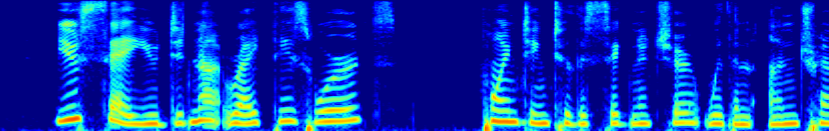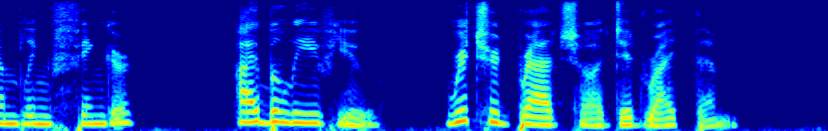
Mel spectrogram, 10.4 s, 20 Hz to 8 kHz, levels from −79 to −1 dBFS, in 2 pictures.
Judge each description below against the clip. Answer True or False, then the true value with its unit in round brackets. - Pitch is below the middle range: False (200 Hz)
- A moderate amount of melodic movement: True (3.9 semitones)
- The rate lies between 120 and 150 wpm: True (140 wpm)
